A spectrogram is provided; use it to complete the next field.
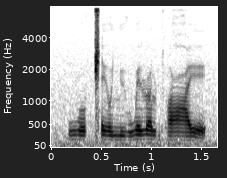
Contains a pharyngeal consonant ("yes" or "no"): yes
